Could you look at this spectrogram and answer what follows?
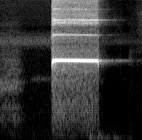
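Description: A small survival whistle clipped to a carabiner in a woods kit gives one sharp, shrill blast of about half a second, loud and close, alone with no talking.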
